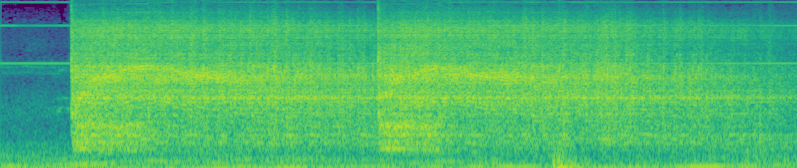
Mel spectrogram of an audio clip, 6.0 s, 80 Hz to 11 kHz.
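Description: A Suzuki RE5 rotary motorbike with a refurbished starter motor cranks loudly and steadily up close, pausing once before cranking again and nearly catching, with a low thump partway through.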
